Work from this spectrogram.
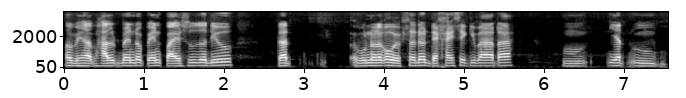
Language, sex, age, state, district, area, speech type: Assamese, male, 18-30, Assam, Sivasagar, rural, spontaneous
